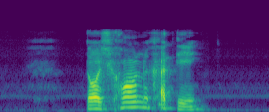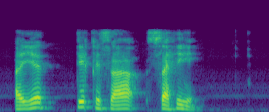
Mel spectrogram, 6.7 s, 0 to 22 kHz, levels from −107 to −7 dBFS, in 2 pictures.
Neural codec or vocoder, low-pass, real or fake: codec, 16 kHz, 16 kbps, FunCodec, trained on LibriTTS, 50 frames a second; 7.2 kHz; fake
